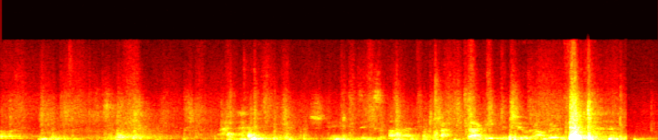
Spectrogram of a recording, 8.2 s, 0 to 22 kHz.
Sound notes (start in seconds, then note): 4.3 speaking in German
